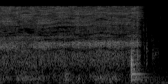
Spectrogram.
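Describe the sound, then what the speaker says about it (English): Aerosol can spraying chalk paint onto washed glass jars for a decoupage craft: a continuous close hiss that runs almost the whole time, then cuts off with a small clatter at the end. "we'll spray it with some chalk paint"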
